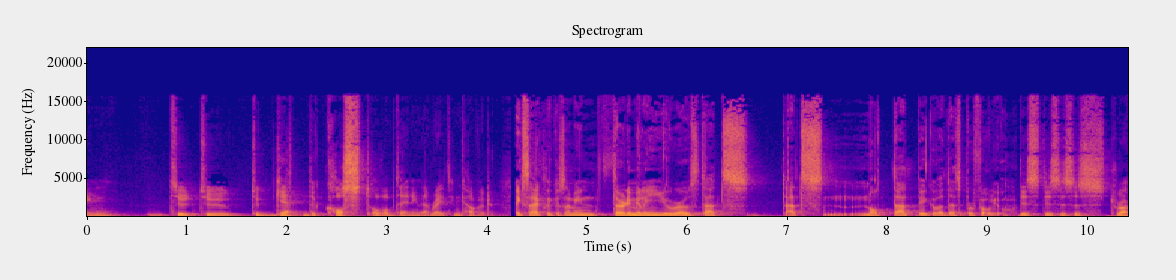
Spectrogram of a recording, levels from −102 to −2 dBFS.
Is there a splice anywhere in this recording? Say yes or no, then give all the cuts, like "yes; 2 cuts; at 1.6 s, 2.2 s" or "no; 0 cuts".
yes; 1 cut; at 9.3 s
